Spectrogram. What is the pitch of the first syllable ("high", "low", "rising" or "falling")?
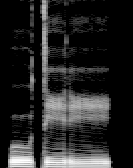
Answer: low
